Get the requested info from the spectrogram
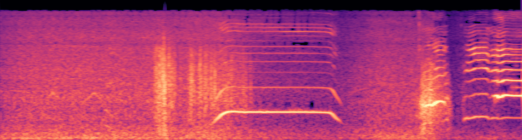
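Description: Wind rushing over the microphone of a tandem paraglider in a fast descent, with a sharp gust about two seconds in. A long steady high note sounds from about three to four seconds in, and a short rising note comes near the end.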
